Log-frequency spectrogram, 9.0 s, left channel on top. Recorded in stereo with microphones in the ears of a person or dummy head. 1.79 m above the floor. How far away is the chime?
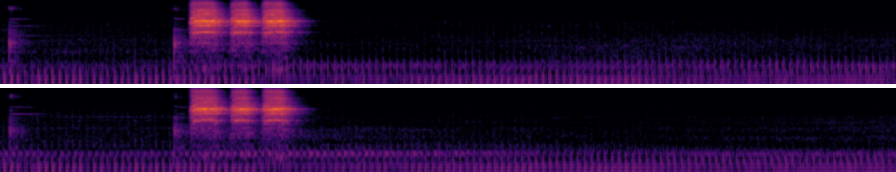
About 0.5 m.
